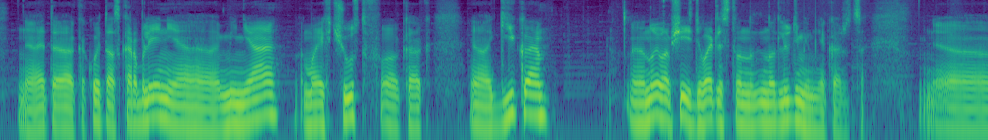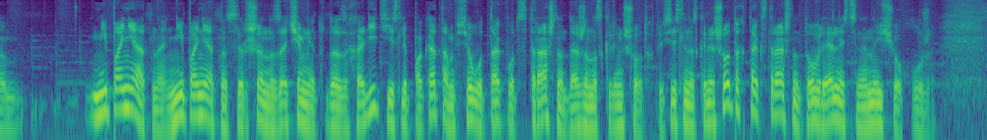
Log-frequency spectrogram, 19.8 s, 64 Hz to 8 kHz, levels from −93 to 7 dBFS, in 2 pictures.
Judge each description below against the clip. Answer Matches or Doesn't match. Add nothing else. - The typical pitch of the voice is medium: Doesn't match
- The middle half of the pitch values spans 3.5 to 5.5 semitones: Matches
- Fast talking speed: Doesn't match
